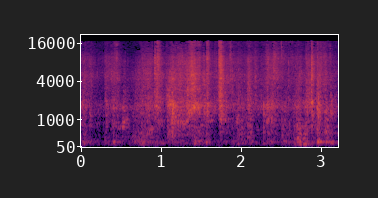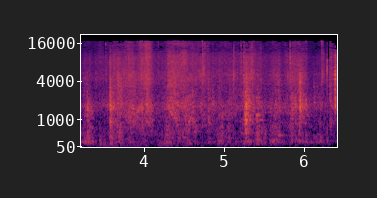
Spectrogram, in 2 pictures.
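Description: Footsteps and scuffs on a concrete path, an irregular run of short taps and shuffles over a light hiss.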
